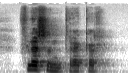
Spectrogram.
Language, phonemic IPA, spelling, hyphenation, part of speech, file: Dutch, /ˈflɛsə(n)ˌtrɛkər/, flessentrekker, fles‧sen‧trek‧ker, noun, Nl-flessentrekker.ogg
- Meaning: swindler, fraudster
